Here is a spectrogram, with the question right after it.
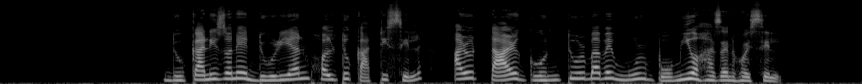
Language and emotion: Assamese, disgusted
